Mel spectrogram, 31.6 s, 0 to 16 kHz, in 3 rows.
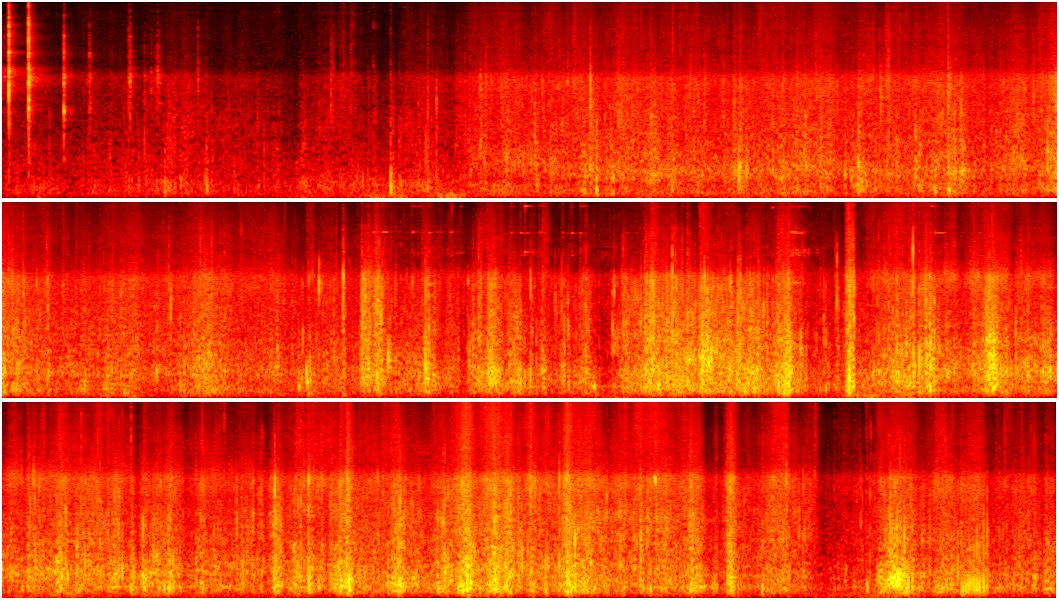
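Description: Synthetic tent fabric of a Helios Breeze 2 dome tent rustling and crinkling as it is folded and handled on the ground, growing louder and busier through the second half. A single sharp click sounds at the very start.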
